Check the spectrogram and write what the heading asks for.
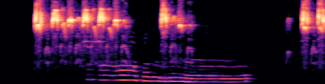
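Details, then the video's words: A Siberian Husky gives a squeaky reaction sound, a long tonal howl-like whine that bends up and then eases downward for roughly two and a half seconds. Pulsing music plays before and after it. "husky squeaky sound"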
